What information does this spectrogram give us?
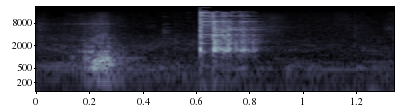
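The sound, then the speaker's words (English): A man drinks water quickly in summer: one soft gulp, then a brighter splash-like clatter, as if a cup is tipped or knocked, followed by quiet. No one speaks. “you might want to slow down with your water.”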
